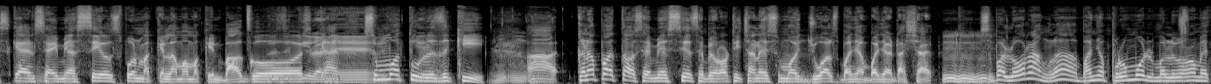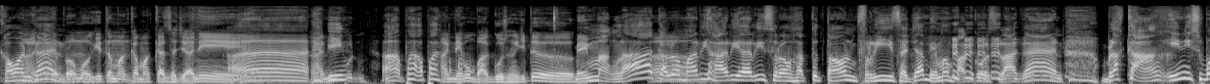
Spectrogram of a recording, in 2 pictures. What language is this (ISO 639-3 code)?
msa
